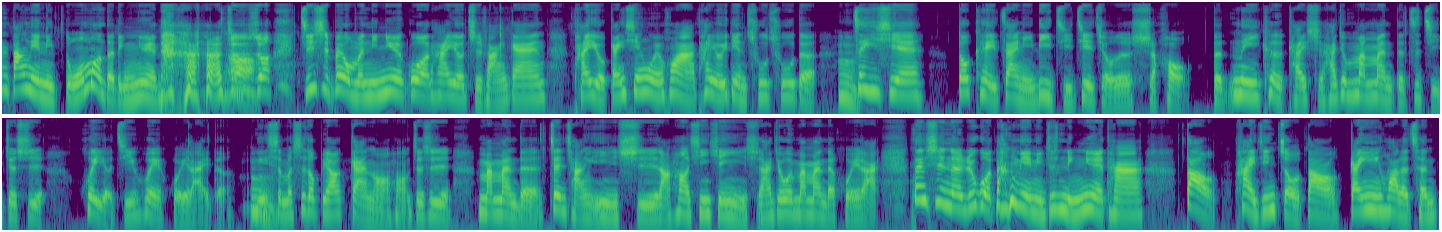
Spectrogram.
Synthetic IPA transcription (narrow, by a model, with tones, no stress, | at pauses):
nt̪ɑ˥ŋnjɛ˧˥ni˨˩t̪wɔ˧˥mɔ˨˩d̪ə˩˨li˧˥ŋnɥɛ˥˩t̪ʰa˥t͡ɕjo˥˧ʊʂɻ̩˥˩ʂwɔ˥t͡ɕi˧˥ʂɻ̩˧˥pe˥˩ɪwɔ˨˩mə˨˦ni˧˥ŋnɥɛ˥˧kwɔ˥˩t̪ʰa˥jo˧˥ʊʈ͡ʂɻ̩˨˩fɑ˧˥ŋka˥nt̪ʰa˥jo˨˩ʊka˥nɕɛ˥nwe˧˥ɪxwa˥˩t̪ʰa˥jo˨˩ʊi˥t̪jɛ˨˩nʈ͡ʂʰu˥ʈ͡ʂʰu˥d̪ə˨ʈ͡ʂɤ˥˧i˥˩ɕjɛ˥ | t̪o˥ʊkʰɤ˧˥i˨˩t͡sa˥˩ɪni˨˩li˥˩t͡ɕi˧˥t͡ɕjɛ˥˩t͡ɕjo˨˩ʊd̪ə˦ʂɻ̩˧˥xo˥˧ʊ | d̪̥ə˨na˥˧ɪi˧˥kʰɤ˥˧kʰa˥ɪʂɻ̩˨˩t̪ʰa˥t͡ɕjo˥˧ʊma˥˧nma˥˩nd̪ə˩t͡sɹ̩˥˩t͡ɕi˨˩t͡ɕjo˥˧ʊʂɻ̩˥˩ | xwe˥˩ɪjo˨˩ʊt͡ɕi˥xwe˥˩ɪxwe˧˥ɪla̰˧˥ɪd̪ə̰˨ni˨˩ʂə˧˥nmə˧ʂɻ̩˥˩t̪o˥ʊpu˨˩t͡ɕjɑ˥˧˩ʊka˥˩nə̰˨˩xɔ̰˥˧˩t͡ɕjo˥˧ʊʂ̬ɻ̩˥˩ma˥˧nma˥˩nd̪ə˩ʈ͡ʂə˥˩ŋʈ͡ʂʰɑ˧˥ŋi˥˩nʂɻ̩˧˥ɻa˧˥nxo˥˩ʊɕi˥nɕɛ˥ni˨˩nʂɻ̩˧˥t̪ʰa˥t͡ɕjo˥˧ʊxwe˥˧ma˥˧nma˥˩nd̪ə˩xwe˧˥ɪla̰˧˥ɪt̪a˥˧nʂɻ̩˥˩nə˨ɻu˧˥kwɔ˨˩t̪ɑ˥ŋnjɛ˧˥ni˨˩t͡ɕjo˥˧ʊʂɻ̩˥˩i˧˥ŋnɥɛ˥˩t̪ʰa˥t̪ɑ˥˩ʊ | t̪ʰa˥i˨˩t͡ɕi˦˥ŋt͡so˨˩ʊt̪ɑ˥˩ʊka˥ni˥˧xwa˥˩d̪ə˩ʈ͡ʂʰə˧˥ŋ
